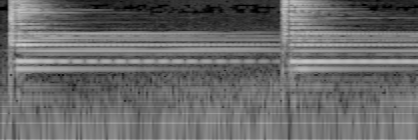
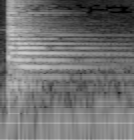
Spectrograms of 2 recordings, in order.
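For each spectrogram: First: bronze utensil, long bell-like ring. Second: brass utensil, shorter ring than bronze.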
